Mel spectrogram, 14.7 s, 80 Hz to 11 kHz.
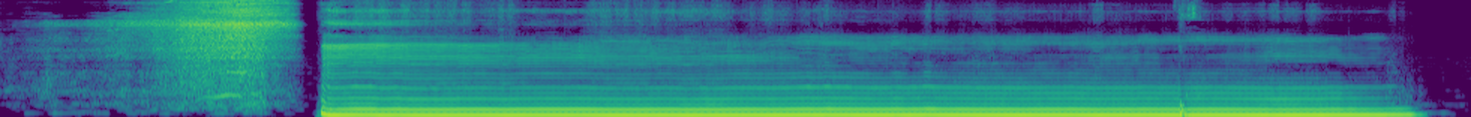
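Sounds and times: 
breathy noise: 0:00.3 - 0:04.1
person humming a buzzing tone in imitation of a bee: 0:03.2 - 0:14.3.

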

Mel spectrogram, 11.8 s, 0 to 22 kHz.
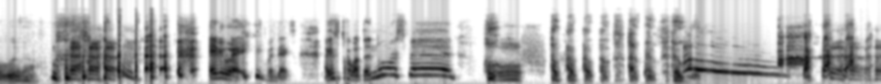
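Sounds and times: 
speech: 0:00.1 - 0:09.8, 0:10.4 - 0:11.7
laughter: 0:00.7 - 0:02.6, 0:10.3 - 0:11.7
person imitating dog barks: 0:07.4 - 0:10.7
person imitating dog howl: 0:09.0 - 0:10.6.

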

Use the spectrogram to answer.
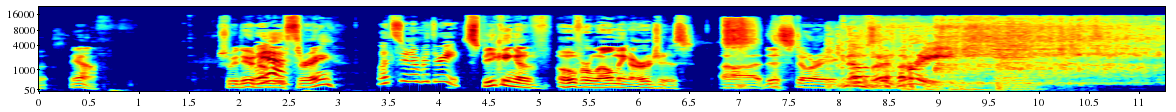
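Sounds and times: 
speech: 0:00.0 - 0:00.7, 0:01.8 - 0:09.4
powerful office toilet flushing: 0:07.9 - 0:11.2.

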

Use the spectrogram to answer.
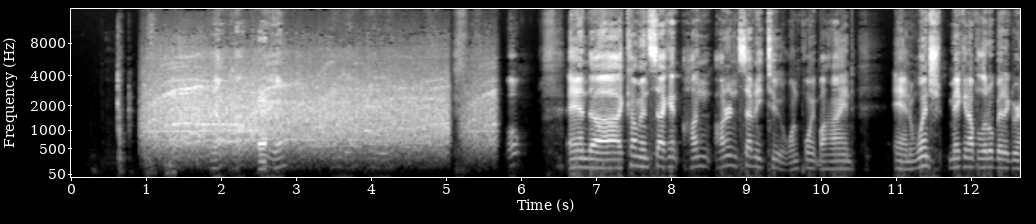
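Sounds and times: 
small group clapping: 0:00.7 - 0:05.8
whoops: 0:00.9 - 0:05.7
speech: 0:01.9 - 0:03.0, 0:06.6 - 0:12.6.

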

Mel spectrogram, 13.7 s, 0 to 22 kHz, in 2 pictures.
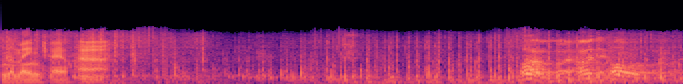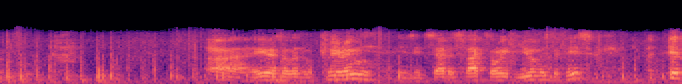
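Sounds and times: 
horse hooves galloping: 0:00.0 - 0:13.6
speech: 0:00.1 - 0:01.3, 0:05.2 - 0:06.6, 0:09.3 - 0:12.9, 0:13.5 - 0:13.6.

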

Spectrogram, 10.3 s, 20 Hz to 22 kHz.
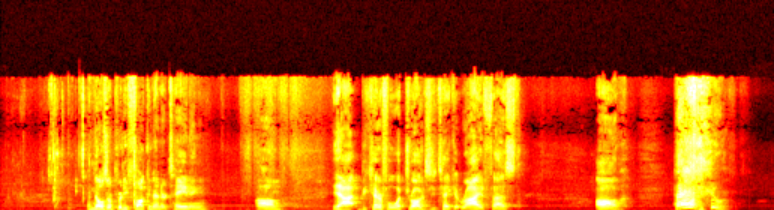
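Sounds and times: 
speech: 0:01.2 - 0:02.8, 0:03.4 - 0:07.0, 0:07.9 - 0:08.4, 0:09.0 - 0:09.8
person sneezing: 0:09.0 - 0:09.9.

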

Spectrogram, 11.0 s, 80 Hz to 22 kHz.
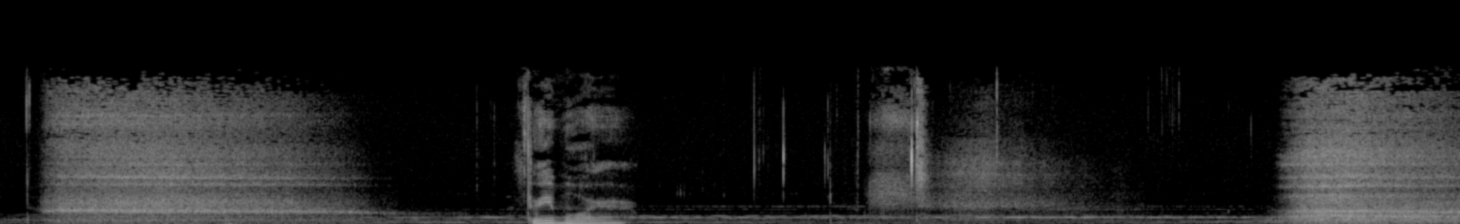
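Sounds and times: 
slow breathing during a guided winter meditation: 0:00.2 - 0:03.4, 0:06.2 - 0:10.9
speech: 0:04.0 - 0:04.8.

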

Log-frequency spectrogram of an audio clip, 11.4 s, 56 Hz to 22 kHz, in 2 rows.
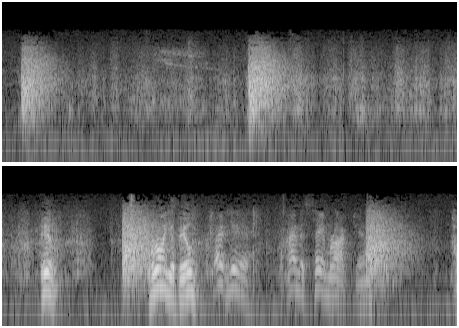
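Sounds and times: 
gunshots fired as a signal to charge: 0:00.2 - 0:00.9, 0:03.0 - 0:03.9, 0:07.2 - 0:08.1, 0:10.2 - 0:11.0
speech: 0:06.2 - 0:06.5, 0:07.5 - 0:10.4.

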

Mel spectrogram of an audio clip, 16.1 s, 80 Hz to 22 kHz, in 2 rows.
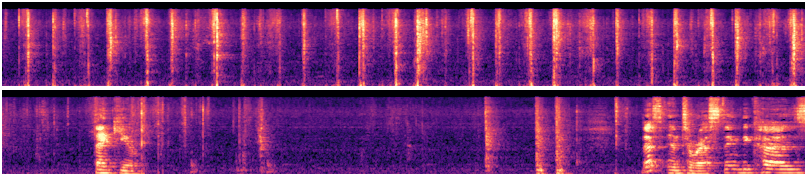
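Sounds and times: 
cards being shuffled for a reading: 0:00.2 - 0:10.8
speech: 0:09.0 - 0:09.5, 0:14.7 - 0:16.0.

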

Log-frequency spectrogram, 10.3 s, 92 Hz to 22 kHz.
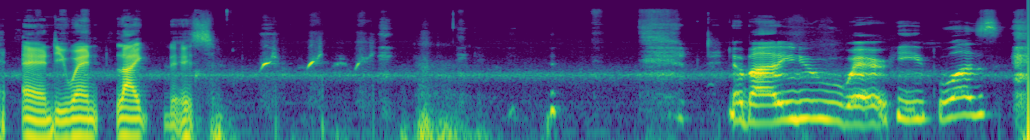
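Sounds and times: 
speech: 0:00.2 - 0:02.4, 0:07.3 - 0:10.2
person whistling an eerie melody imitating a ghost: 0:02.6 - 0:03.8.

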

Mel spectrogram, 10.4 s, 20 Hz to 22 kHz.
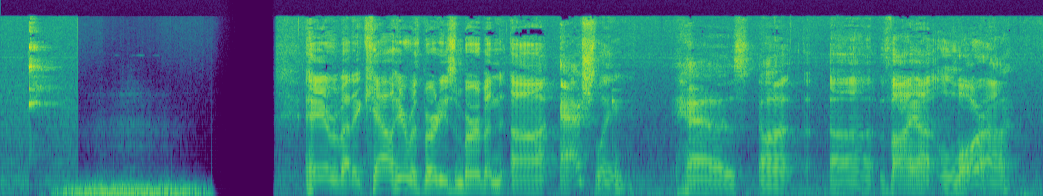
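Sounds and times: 
glasses clinking in a toast: 0:00.3 - 0:00.6
low steady rumbling swoosh: 0:00.5 - 0:02.2
speech: 0:03.0 - 0:10.2.

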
